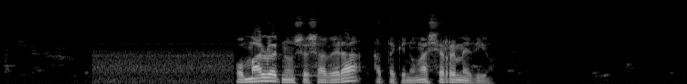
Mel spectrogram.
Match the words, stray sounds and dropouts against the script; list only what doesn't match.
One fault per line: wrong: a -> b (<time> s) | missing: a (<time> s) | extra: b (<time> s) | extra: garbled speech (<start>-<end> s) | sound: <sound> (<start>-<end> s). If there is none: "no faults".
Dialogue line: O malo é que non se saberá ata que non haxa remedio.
missing: que (2.8 s)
